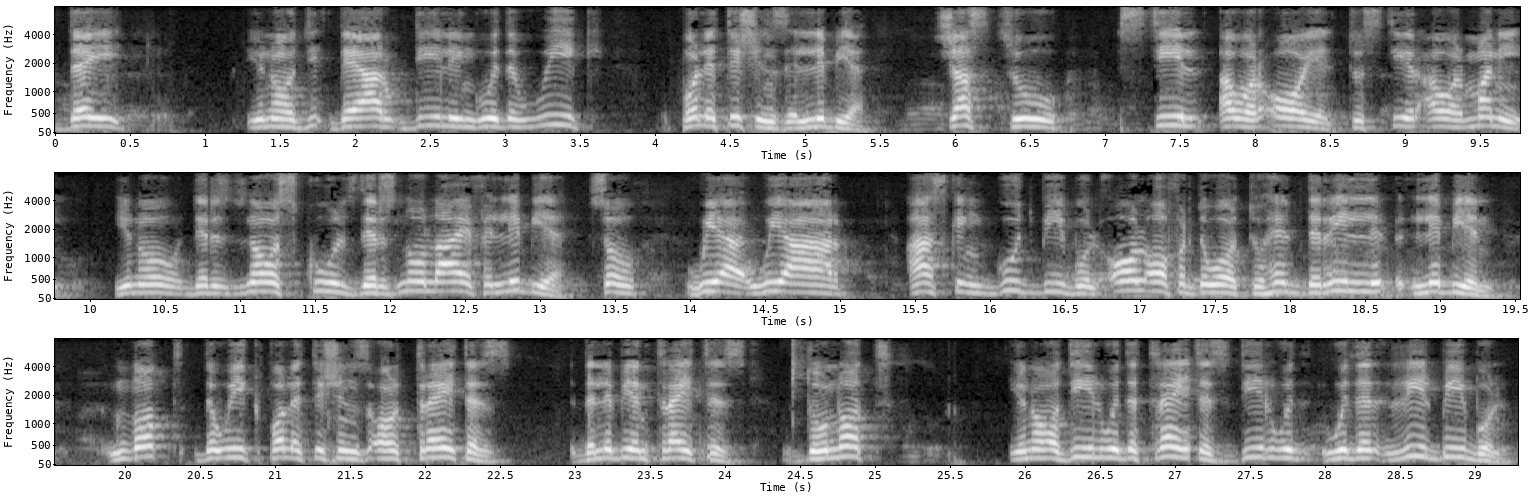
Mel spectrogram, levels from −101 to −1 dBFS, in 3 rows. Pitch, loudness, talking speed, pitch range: 185 Hz, -15 LUFS, 150 wpm, 165-205 Hz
